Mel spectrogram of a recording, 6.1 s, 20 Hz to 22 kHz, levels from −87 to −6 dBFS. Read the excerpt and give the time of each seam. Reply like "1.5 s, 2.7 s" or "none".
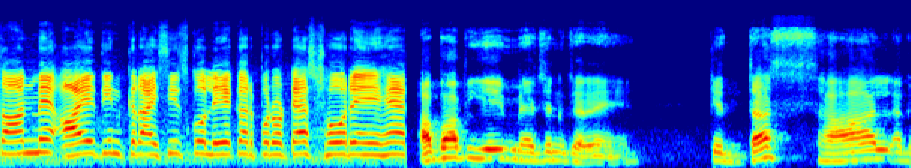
2.7 s

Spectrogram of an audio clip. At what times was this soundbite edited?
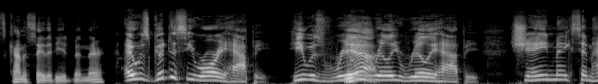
1.1 s

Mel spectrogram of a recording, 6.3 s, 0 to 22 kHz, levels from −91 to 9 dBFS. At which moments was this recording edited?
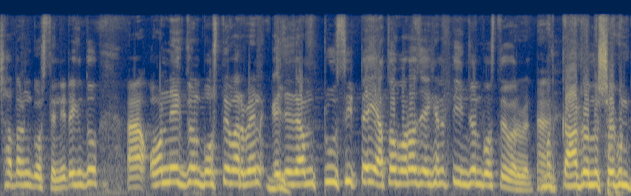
5.3 s

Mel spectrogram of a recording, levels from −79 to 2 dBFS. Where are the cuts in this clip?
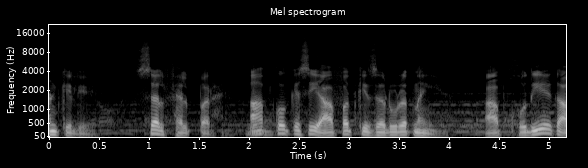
1.8 s

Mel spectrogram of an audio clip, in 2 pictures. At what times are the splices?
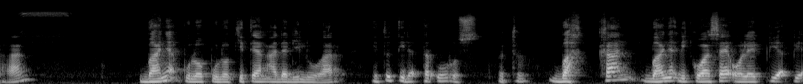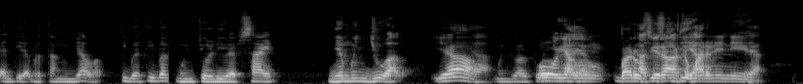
3.4 s, 7.6 s, 9.3 s

